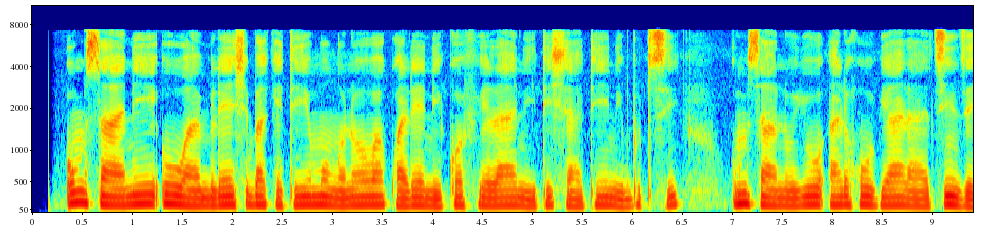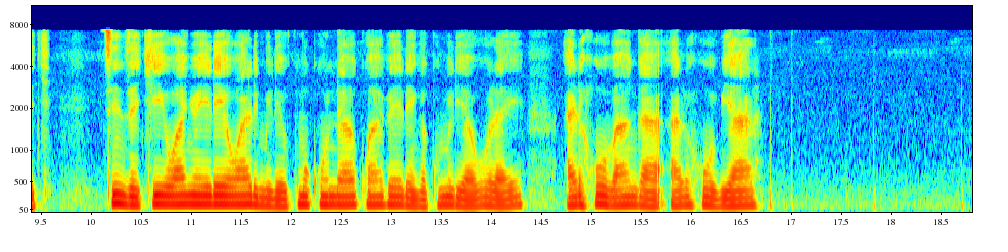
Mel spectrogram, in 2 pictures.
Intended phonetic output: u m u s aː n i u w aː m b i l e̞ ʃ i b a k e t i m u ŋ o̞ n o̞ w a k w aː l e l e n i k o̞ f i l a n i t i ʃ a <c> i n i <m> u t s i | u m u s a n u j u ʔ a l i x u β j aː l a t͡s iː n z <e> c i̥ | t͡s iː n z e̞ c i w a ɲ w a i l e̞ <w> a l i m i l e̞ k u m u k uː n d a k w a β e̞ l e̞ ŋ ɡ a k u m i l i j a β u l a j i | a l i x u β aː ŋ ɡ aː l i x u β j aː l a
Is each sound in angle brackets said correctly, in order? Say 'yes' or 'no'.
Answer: no, no, yes, yes

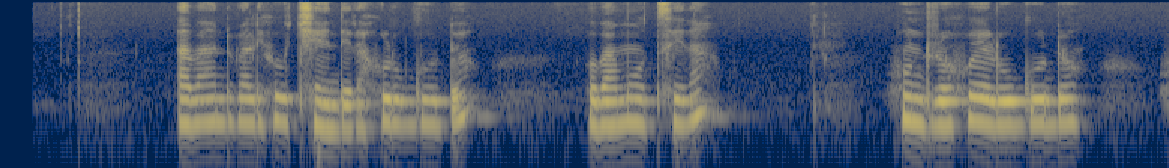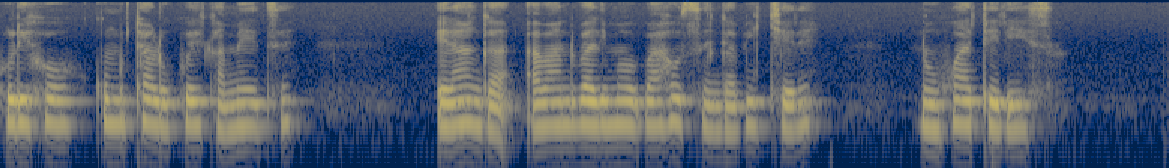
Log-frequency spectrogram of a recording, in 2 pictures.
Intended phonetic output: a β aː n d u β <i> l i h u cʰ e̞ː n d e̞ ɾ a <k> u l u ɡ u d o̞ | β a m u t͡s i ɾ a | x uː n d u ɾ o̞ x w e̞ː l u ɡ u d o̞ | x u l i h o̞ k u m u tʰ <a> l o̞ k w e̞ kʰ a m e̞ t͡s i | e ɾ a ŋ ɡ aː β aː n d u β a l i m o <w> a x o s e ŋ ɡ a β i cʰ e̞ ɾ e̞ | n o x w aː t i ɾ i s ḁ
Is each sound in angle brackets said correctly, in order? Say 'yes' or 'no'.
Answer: no, no, yes, no

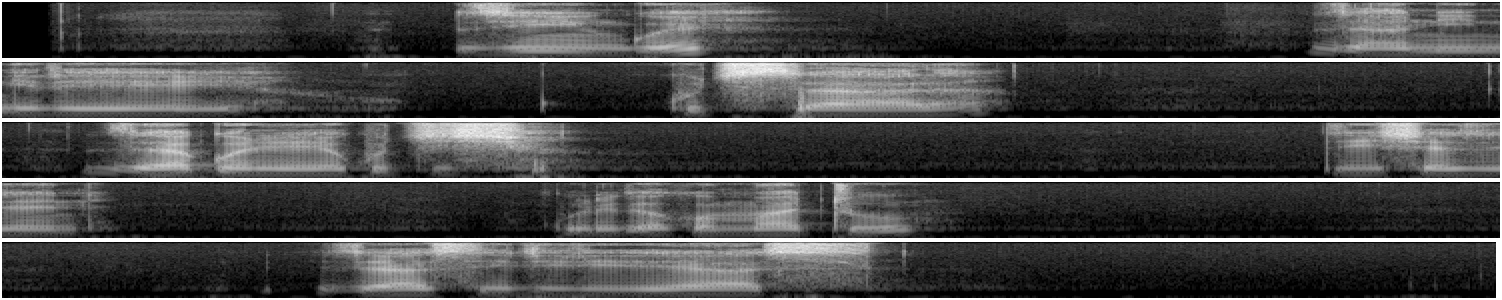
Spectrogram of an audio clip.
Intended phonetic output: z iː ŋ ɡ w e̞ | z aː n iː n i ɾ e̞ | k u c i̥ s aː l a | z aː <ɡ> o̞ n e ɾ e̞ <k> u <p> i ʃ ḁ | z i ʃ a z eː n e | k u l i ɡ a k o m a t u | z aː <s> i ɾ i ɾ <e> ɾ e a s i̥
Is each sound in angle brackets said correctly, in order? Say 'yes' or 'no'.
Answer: yes, yes, no, yes, no

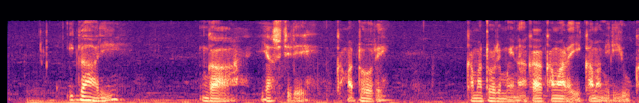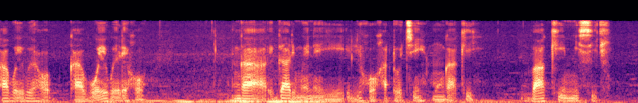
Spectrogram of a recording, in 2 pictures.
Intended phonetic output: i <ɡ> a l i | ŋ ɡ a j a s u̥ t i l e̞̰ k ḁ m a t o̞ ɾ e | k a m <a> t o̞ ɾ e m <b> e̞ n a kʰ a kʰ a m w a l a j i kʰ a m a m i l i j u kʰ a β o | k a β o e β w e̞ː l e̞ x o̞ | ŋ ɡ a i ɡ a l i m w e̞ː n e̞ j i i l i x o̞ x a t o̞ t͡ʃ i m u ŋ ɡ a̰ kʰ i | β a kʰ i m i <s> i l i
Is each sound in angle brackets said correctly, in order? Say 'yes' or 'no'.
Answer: yes, yes, no, yes

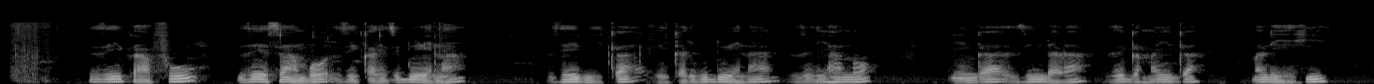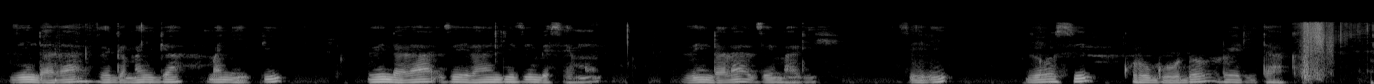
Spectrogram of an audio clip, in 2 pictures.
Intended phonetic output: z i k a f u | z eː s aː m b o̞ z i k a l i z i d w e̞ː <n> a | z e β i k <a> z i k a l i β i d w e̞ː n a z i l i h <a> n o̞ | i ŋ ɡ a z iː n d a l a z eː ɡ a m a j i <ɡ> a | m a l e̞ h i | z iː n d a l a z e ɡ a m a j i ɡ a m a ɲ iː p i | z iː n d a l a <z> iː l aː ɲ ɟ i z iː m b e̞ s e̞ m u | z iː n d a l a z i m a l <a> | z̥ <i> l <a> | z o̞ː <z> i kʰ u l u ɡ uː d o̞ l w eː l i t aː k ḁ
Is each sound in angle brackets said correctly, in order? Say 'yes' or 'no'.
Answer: yes, yes, yes, yes, yes, no, yes, no, no

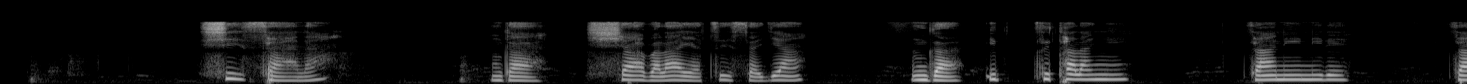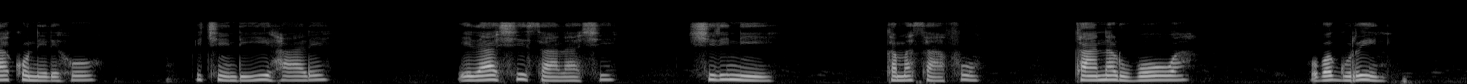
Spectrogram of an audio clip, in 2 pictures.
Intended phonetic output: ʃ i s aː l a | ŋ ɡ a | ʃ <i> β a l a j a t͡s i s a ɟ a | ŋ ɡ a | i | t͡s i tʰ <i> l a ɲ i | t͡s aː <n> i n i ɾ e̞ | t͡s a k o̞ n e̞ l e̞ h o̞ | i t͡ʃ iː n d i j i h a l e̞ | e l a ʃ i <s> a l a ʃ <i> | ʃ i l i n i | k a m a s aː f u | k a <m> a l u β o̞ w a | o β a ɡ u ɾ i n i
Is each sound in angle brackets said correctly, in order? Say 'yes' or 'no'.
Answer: no, no, yes, yes, yes, no

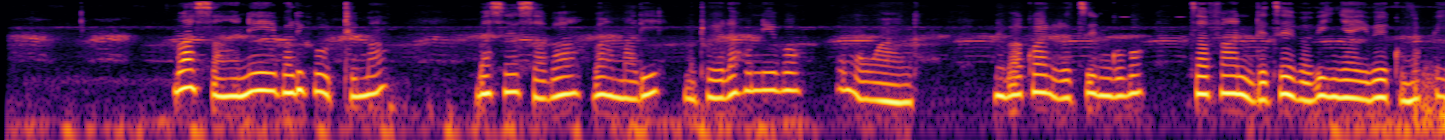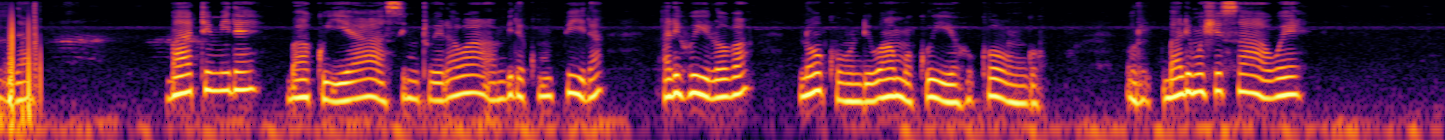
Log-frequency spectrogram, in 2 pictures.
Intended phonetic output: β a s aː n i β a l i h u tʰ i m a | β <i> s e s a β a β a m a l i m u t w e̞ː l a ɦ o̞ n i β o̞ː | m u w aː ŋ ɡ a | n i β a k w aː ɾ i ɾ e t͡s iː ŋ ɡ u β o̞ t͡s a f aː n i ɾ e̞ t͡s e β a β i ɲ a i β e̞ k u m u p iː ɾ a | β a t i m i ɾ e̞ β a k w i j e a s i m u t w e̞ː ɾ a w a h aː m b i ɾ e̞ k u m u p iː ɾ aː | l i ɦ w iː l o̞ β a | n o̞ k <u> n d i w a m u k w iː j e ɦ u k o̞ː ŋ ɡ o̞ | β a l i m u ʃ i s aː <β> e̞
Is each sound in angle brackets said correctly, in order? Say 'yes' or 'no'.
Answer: no, no, no

